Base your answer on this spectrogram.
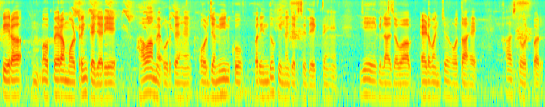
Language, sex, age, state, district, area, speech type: Urdu, male, 30-45, Delhi, North East Delhi, urban, spontaneous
